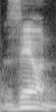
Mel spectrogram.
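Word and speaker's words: Xeon: Intel bacanya gimana sih, Pak? Sion. Seon Zeon. Zeon Zeon Zeononel Zeon. Iya. Zion.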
